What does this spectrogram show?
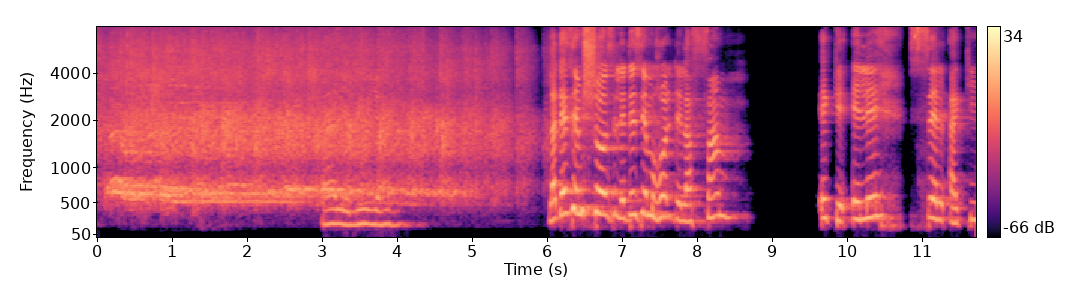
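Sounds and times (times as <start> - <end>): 
church audience of women applauding and cheering: 0.0 - 6.4
speech: 3.0 - 4.1, 6.0 - 8.6, 9.6 - 11.7.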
